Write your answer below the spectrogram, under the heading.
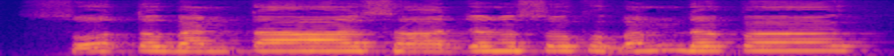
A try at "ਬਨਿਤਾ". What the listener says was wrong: ਬਨਿਤਾ ਨਨੇ ਨੂੰ ਸਿਹਾਰੀ ਲੱਗੀ ਹੋਈ ਹੈ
